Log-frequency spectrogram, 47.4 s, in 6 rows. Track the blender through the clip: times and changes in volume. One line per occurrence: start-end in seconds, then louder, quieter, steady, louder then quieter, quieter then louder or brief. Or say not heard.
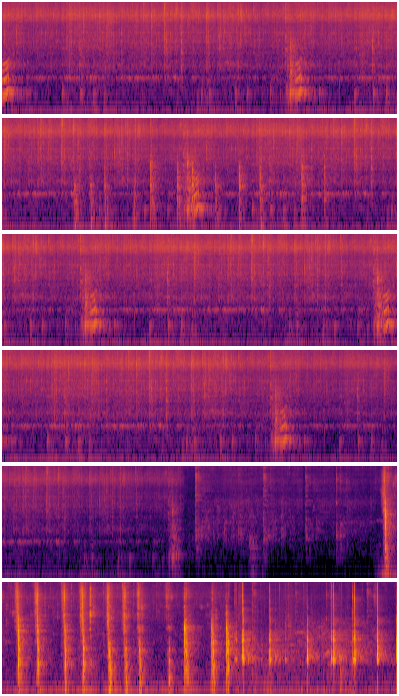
not heard.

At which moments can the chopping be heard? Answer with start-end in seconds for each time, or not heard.
8.9-14.4, 39.2-47.3.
